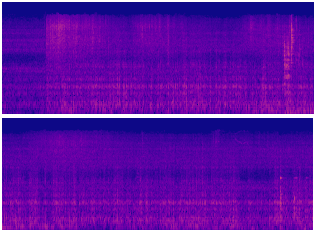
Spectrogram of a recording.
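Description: A steady rushing noise from the stove switches on about a second in and keeps going. There is a light clink near the middle as cooking oil is poured into the empty metal pan.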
